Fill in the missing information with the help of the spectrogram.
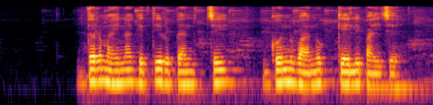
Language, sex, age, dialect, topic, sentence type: Marathi, male, <18, Standard Marathi, banking, question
